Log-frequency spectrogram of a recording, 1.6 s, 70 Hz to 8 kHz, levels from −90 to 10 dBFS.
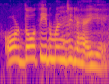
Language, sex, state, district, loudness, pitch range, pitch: Hindi, female, Uttar Pradesh, Shamli, -12 LUFS, 255-290 Hz, 280 Hz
